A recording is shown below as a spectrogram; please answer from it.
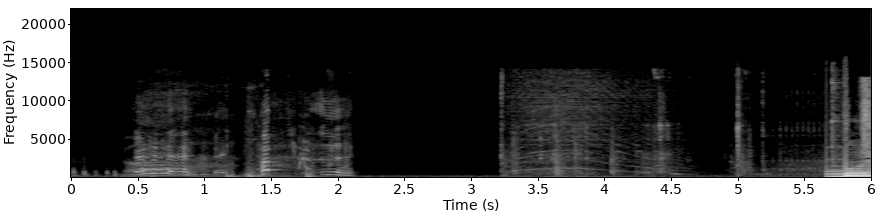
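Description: Cartoon Minion characters babbling in high, warbling gibberish voices, followed by a softer rushing sound. Loud music cuts in suddenly near the end.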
